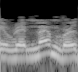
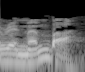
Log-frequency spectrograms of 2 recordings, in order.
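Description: First: It is said in the speaker's own home accent. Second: It is said in a New England accent. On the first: This is how the speaker's own region says it. "where we say remember" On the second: This is how people in New England say it. "they say remember"

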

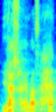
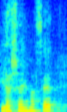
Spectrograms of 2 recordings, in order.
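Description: First: It is said in a big, loud voice. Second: It is said in a small, quiet voice.

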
